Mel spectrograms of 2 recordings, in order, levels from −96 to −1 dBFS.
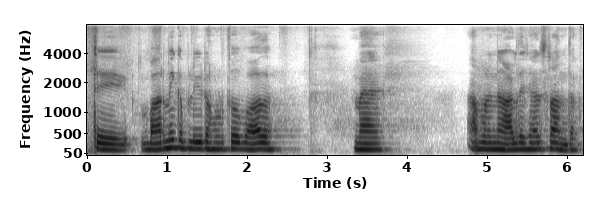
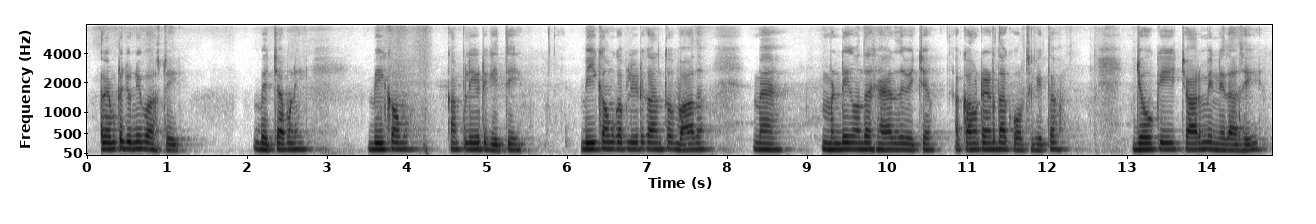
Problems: none marked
